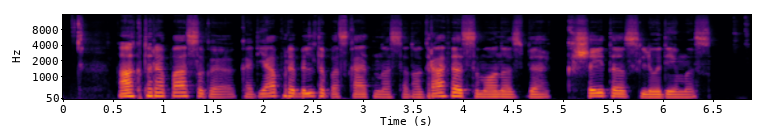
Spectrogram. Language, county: Lithuanian, Kaunas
